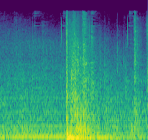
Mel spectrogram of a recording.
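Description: A tank cannon fires with a loud, sudden boom.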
